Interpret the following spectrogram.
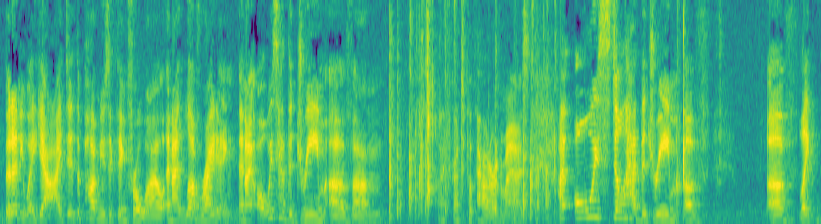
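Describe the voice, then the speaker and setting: Rambling cheerfully to the camera, this woman in her twenties from suburban Chicago fills her vlog with fillers. She has a mid-range voice with a bright, forceful tone, and there's slight noise in the background.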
